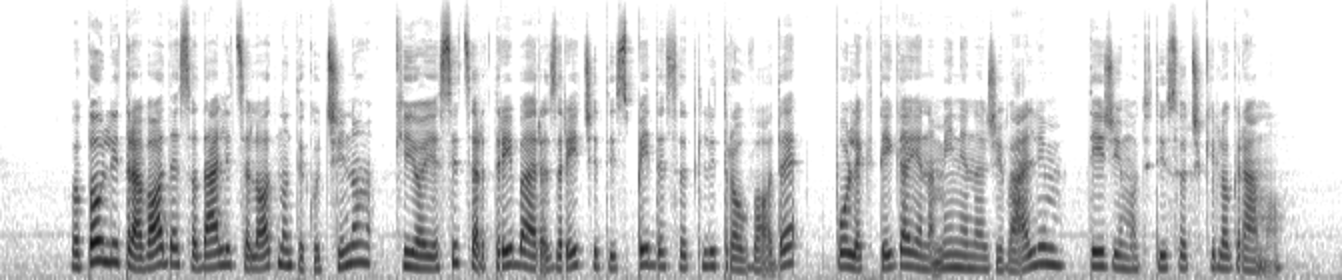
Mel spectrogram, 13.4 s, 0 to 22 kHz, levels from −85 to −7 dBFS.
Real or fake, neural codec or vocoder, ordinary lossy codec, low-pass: real; none; none; none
